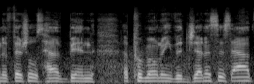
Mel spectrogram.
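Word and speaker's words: Genasys: Again, officials have been promoting the Genesis app. That's Genesis spelled with a Y, G-E-N-A-S-Y-S, to see if you are within that evacuation zone.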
